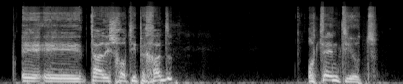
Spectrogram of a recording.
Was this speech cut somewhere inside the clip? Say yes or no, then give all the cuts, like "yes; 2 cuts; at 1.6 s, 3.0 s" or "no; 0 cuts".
no; 0 cuts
